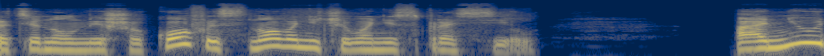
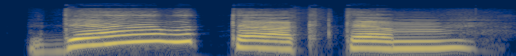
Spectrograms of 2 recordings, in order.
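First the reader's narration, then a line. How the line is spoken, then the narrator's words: Suspicious, through gritted teeth. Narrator (Russian): снова подозрительно процедил Афоня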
